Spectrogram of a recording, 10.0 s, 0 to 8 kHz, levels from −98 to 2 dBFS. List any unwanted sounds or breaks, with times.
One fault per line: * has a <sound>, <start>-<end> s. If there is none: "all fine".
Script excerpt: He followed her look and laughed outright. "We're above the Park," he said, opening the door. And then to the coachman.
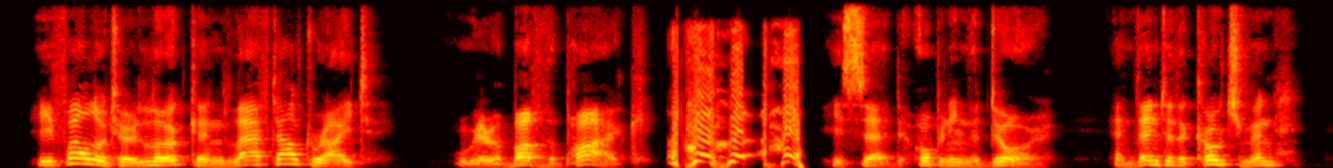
* has a cough, 5.0-6.0 s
